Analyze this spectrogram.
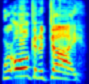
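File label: citizen buddy killed, female; source engine; episodic; episode 1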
